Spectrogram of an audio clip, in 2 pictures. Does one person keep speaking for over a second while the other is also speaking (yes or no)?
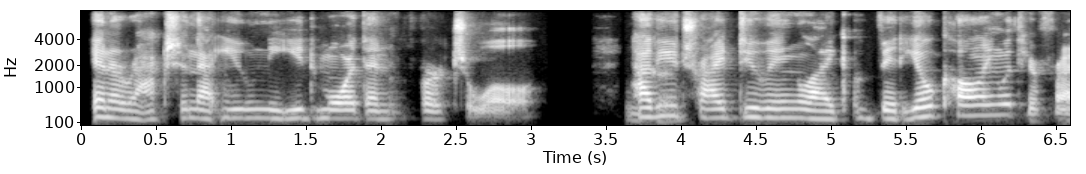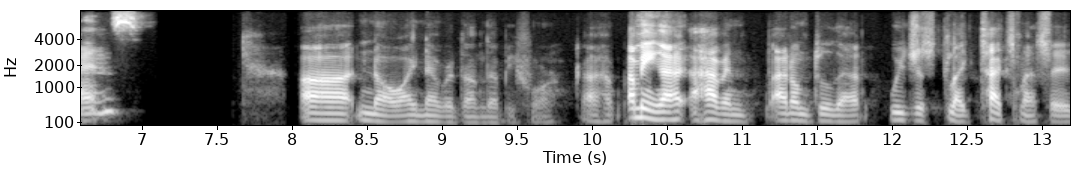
no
